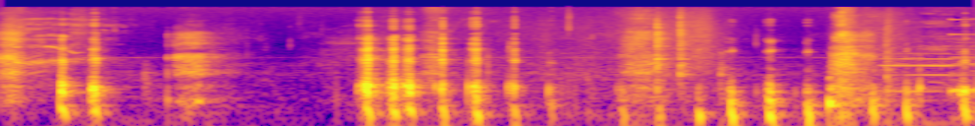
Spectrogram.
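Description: Two women laughing together in quick, breathy bursts, starting after a short hush about two seconds in.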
